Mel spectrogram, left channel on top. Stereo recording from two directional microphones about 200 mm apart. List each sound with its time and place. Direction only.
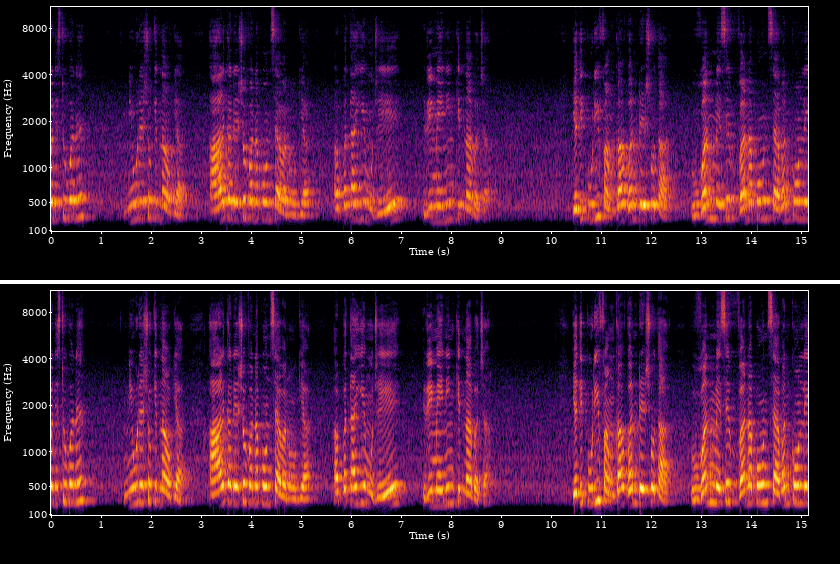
0.0 s a woman's voice: 55° right (ahead or behind)
10.4 s a woman's voice: 55° right (ahead or behind)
